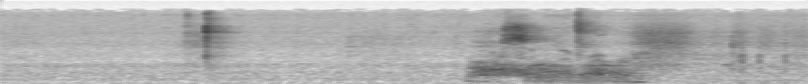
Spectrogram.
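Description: A brief low, indistinct mutter or grunt from the man, with small clicks of parts being handled on the bike frame: one sharp click about a second in and a few more near the end.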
